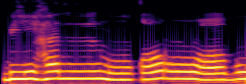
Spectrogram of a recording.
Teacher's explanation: ketika ada alif lam bertemu dengan salah satu huruf qamariyah, di sini huruf mim, alif lam dibaca dengan jelas atau ditandai juga dengan tanda sukun. · Biha sebenarnya ada mad tabi'i, tapi karena kita wasal dan melanjutkan bacaan bertemu dengan alif lam, maka mad tabi'i di sini tidak dibaca. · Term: alif lam qamariyah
